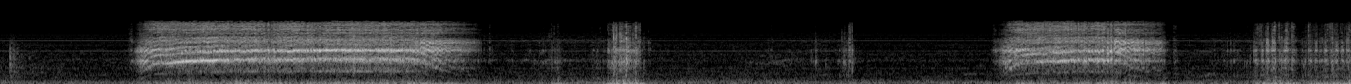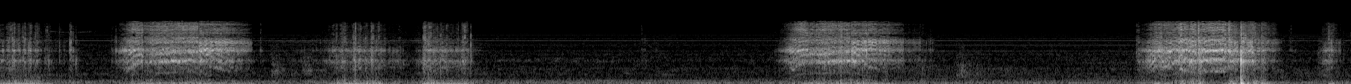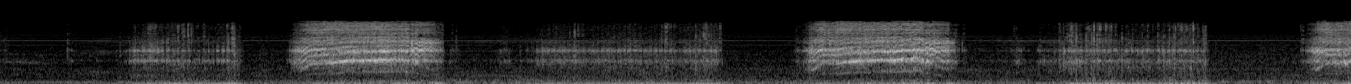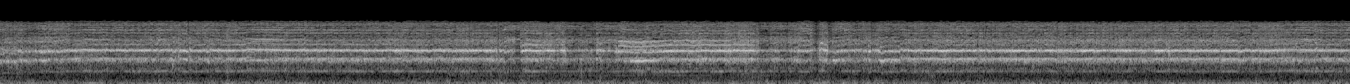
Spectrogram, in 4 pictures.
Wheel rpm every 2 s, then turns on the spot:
30, 160, 40, 10, 0, 80, 20, 50, 10, 0, 30, 20, 50, 20, 10, 80, 10, 60, 30, 10, 130, 160, 160, 160, 160, 160, 160.
6-8 12-14 16-18 30-34 36-38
